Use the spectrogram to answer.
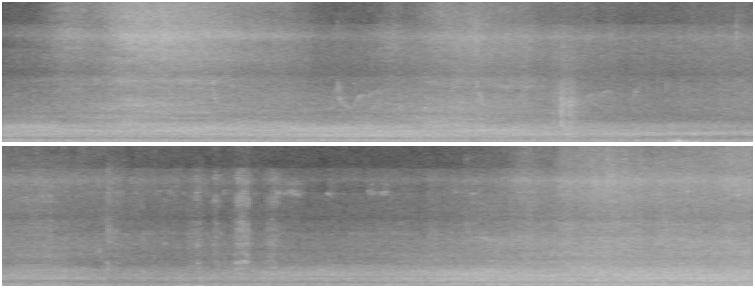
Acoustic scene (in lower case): residential area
